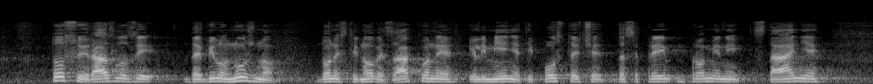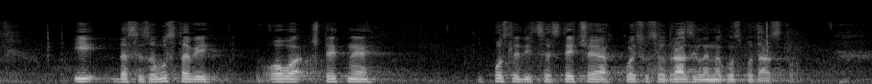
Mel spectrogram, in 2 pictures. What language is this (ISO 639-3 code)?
hrv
